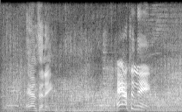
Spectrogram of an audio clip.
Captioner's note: helicopter blades whirring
